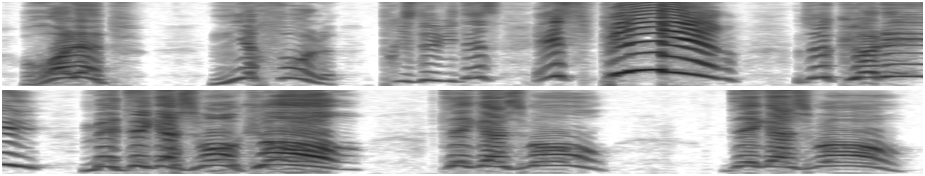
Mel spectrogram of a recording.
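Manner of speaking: shouted play-by-play, high and loud; commentateur qui crie. Acted. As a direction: hurle chaque dégagement comme en direct. Calling near falls live. (commentaire crié, voix haute)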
